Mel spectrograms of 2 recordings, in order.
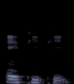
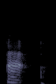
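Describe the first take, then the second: First: It is said with a Chinese-style pronunciation. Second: It is said with a standard English pronunciation. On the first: The speaker calls it wrong. "That is how they say it in Chinese" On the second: The speaker calls it right. "we pronounce it app"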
